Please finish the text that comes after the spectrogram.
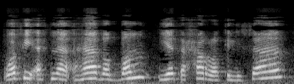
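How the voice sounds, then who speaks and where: A woman teaching a tajweed lesson to women students, explaining step by step and slowly repeating words to demonstrate pronunciation. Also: fairly high pitch, husky, rough recording. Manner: praises and questions students. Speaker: Quran recitation teacher.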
